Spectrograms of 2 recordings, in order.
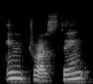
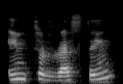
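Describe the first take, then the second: First: It is said clipped, with three syllables. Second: It is said with four full syllables. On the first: The speaker calls it right. "بنخطفها مش بنزود مقاطع" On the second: The speaker calls it wrong. "sometimes we make a common mistake. We say interesting"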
